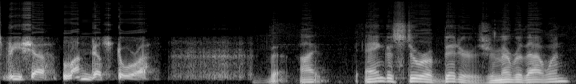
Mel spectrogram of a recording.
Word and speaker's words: Villa La Angostura: Yeah, they pronounce it Visha. I don't know how LL comes out S's, but it's Visha Langostura.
